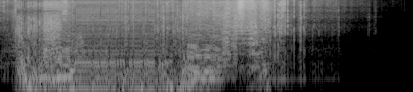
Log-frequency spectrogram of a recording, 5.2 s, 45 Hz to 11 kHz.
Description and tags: Electric Shock 6
Sounds developed in a mix of other effects, such as electric shocks, scratching metal, motors, radio and TV interference and even the famous beetle inside a glass cup.
Electronic, Mechanical, Sci-fi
